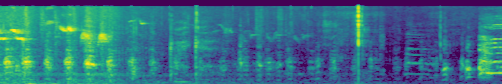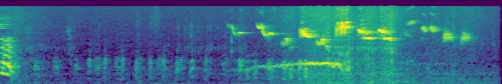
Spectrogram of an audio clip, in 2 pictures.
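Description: Backyard chickens clucking in quick pulses with small birds chirping over them, dying away after about a second and a half. A single click comes a little after three seconds. A short call follows about five seconds in, then a longer drawn-out chicken call with more bird chirps near the end.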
